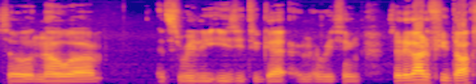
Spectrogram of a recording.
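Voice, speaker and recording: A man's fairly low, monotone voice with flat intonation at a moderate pace. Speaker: YouTube tech tutorial maker. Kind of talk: screen-recorded tutorial. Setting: screen recording at a computer. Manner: casual, filler-heavy. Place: home room. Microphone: webcam.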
